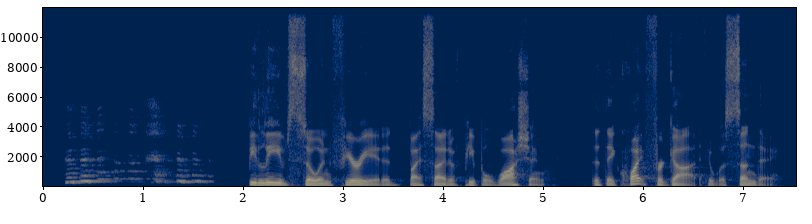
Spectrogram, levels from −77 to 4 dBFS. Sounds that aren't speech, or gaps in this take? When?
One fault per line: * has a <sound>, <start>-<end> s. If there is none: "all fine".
* has a laugh, 0.2-1.8 s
